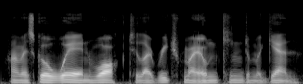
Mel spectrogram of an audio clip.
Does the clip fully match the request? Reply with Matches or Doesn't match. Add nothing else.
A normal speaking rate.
Doesn't match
